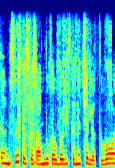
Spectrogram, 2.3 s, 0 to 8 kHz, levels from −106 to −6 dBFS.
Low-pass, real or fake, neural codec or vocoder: 7.2 kHz; real; none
